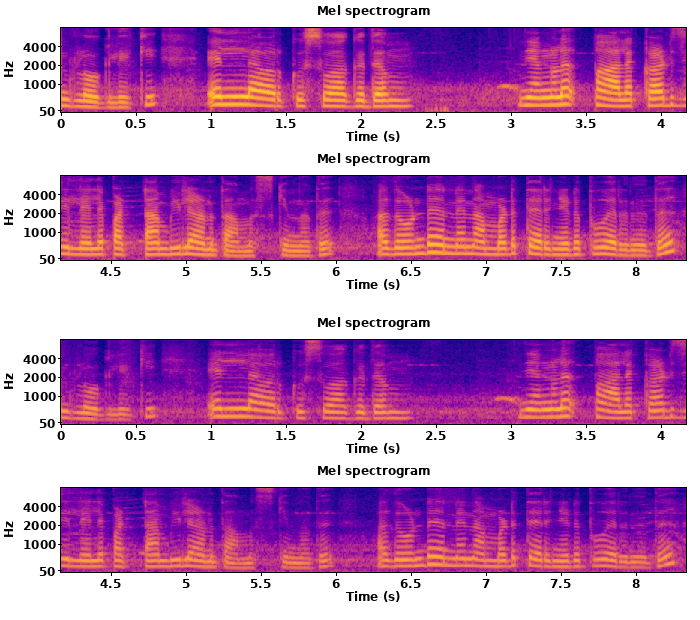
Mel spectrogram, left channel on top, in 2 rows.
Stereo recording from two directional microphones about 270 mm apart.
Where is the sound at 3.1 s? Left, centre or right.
Centre.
